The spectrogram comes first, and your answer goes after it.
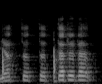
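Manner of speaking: rushed "ya da da da da da", like sixteenths; mock the student's too-fast triplet; imitating rushed triplet. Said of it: "You're playing".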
